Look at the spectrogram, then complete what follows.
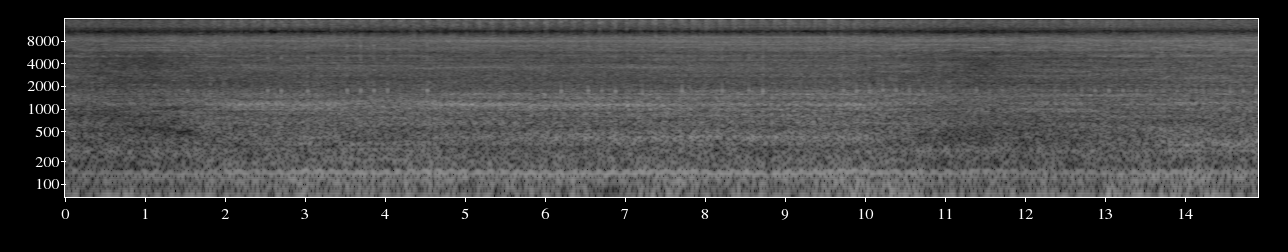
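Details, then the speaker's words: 1997 BMW 328i E36, off the road 7 years: even, steady low idle hum with no knocks or stumbles; right side seems lower compression, no smoke; normal idle. "There it is, though. She's running."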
